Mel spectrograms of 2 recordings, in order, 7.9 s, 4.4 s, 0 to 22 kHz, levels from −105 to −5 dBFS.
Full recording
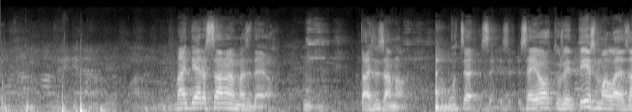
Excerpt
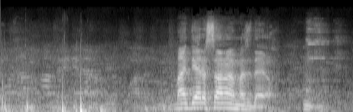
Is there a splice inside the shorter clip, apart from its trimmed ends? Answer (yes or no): no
